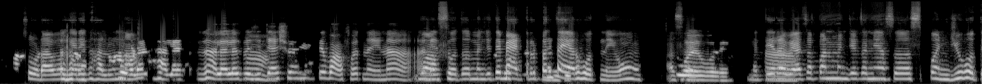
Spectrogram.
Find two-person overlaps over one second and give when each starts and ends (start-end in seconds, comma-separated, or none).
4.2-5.7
